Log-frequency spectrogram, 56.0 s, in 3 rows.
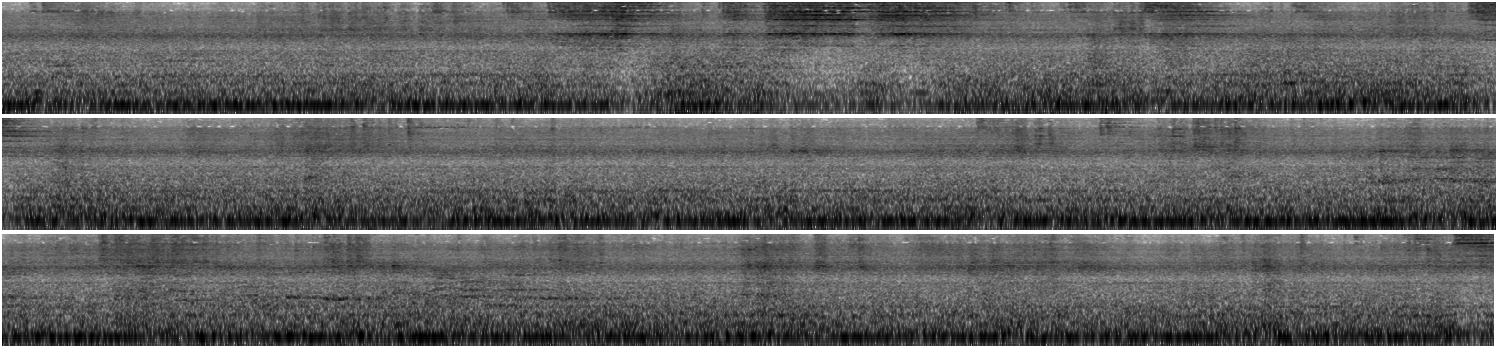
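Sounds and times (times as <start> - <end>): train wheels rumbling on rail: 0.0 - 56.0
high-pitched wheel squeal: 9.5 - 12.1.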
